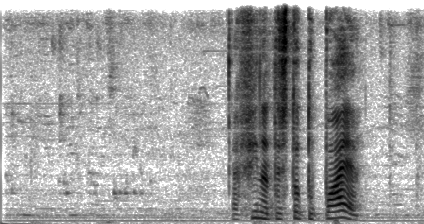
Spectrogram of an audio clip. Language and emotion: Russian, angry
